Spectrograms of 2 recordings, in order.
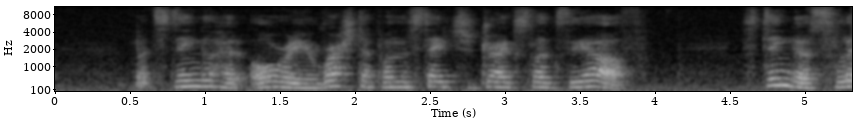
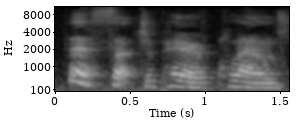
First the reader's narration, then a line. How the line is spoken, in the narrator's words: chuckled Aunt Tulip in delight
